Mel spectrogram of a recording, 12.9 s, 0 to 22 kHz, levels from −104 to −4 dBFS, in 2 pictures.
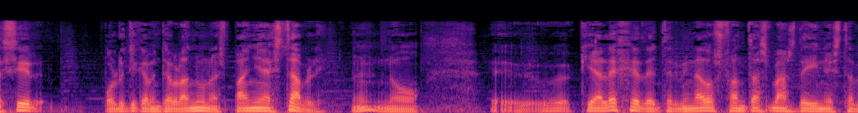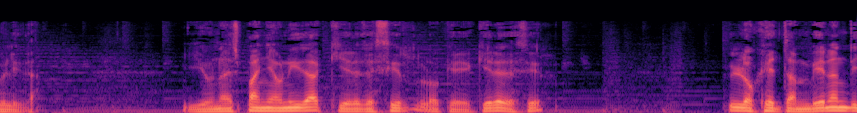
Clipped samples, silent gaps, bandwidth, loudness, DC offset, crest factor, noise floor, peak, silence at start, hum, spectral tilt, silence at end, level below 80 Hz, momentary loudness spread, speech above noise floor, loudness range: under 0.1%; none; 10.5 kHz; -32 LUFS; under 0.1%; 18 dB; -63 dBFS; -14 dBFS; 0 s; none; -7 dB/octave; 0 s; -44 dBFS; 11 LU; 33 dB; 3 LU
